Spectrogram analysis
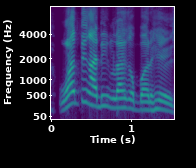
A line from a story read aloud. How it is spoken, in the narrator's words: she snapped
